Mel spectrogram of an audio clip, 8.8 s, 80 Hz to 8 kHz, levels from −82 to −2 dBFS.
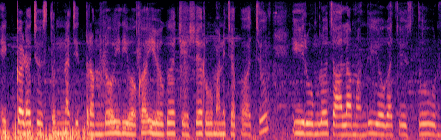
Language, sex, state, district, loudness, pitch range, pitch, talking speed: Telugu, female, Andhra Pradesh, Sri Satya Sai, -18 LUFS, 205-220 Hz, 215 Hz, 115 wpm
